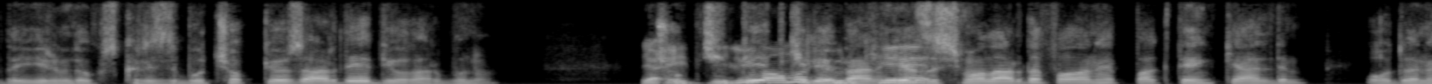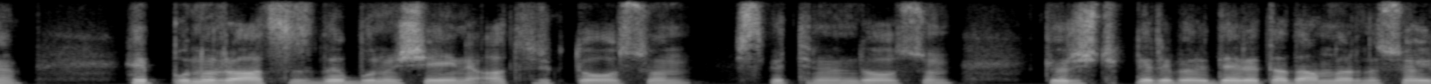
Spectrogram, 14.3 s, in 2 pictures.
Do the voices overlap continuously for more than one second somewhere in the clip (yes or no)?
yes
